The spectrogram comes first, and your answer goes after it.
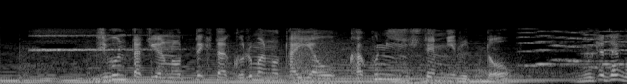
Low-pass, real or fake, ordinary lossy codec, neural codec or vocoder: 5.4 kHz; real; none; none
